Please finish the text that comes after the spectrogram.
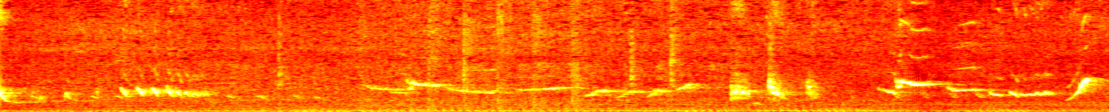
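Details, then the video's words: White-rumped shama of the Aceh type singing a string of short whistled and slurred notes, some rising sharply, against a loud steady low rumble of traffic. "Murai Aceh"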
